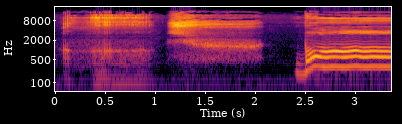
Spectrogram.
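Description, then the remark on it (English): Two rough, snore-like breaths, then a voice imitating a giant gong being banged to wake a hibernating bear: a loud, sustained humming bong that swoops up in pitch at the start and rings steadily to the end. “Let's bang this giant gong.”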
